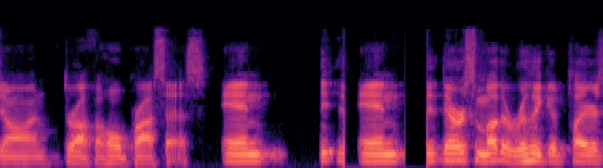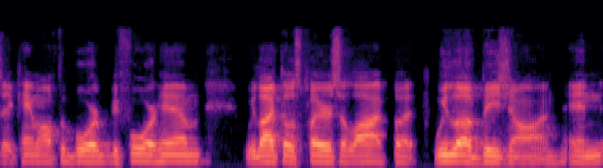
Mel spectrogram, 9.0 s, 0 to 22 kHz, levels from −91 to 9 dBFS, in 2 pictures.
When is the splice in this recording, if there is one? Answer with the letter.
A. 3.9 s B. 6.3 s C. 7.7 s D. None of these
C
